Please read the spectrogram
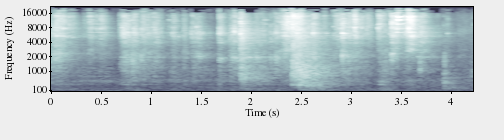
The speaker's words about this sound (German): Die Tür ist sehr gut verschlossen. So, und jetzt kommen wir durch.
